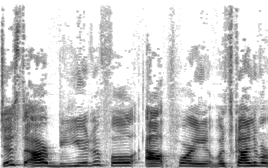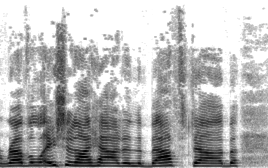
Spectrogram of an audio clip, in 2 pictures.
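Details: Adult woman speaking; dysarthria with dysphonia.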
